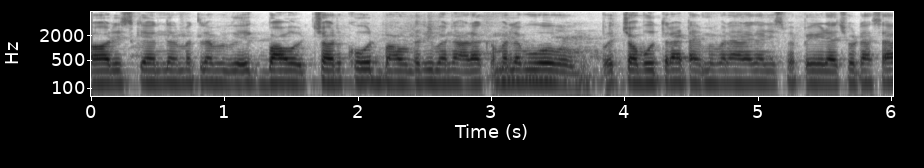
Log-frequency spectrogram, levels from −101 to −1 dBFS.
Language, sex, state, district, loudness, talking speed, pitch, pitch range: Hindi, male, Chandigarh, Chandigarh, -19 LUFS, 230 wpm, 140 Hz, 135-140 Hz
